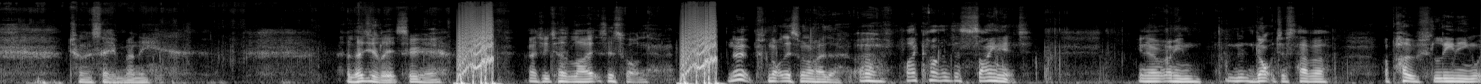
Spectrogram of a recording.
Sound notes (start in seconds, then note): 4.5 record scratch; 6.8 record scratch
